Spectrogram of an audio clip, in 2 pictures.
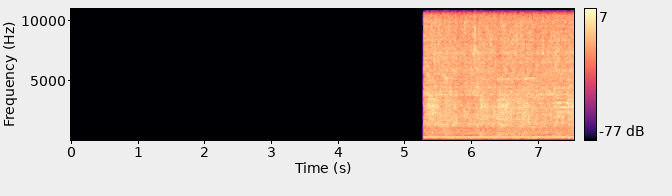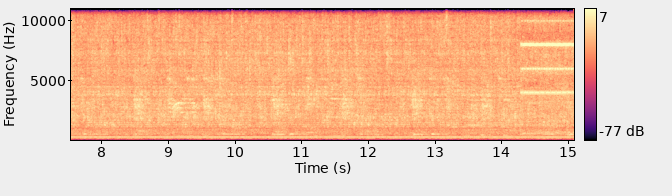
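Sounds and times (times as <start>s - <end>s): machine hum: 5.3s - 15.0s.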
